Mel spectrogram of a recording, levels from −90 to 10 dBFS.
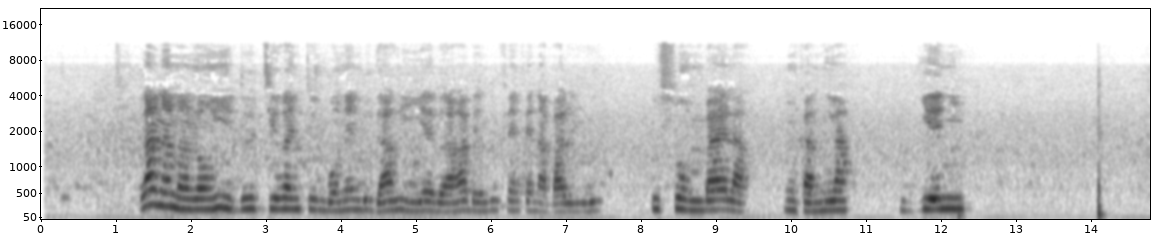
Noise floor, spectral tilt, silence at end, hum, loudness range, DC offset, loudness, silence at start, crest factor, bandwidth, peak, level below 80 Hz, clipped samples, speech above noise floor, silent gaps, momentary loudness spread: -51 dBFS; -6 dB/octave; 0.6 s; 50 Hz at -55 dBFS; 6 LU; under 0.1%; -20 LUFS; 1.3 s; 20 dB; 11.5 kHz; -2 dBFS; -46 dBFS; under 0.1%; 31 dB; none; 15 LU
